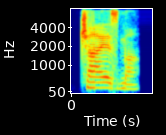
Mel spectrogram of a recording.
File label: "chiasma", Indian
